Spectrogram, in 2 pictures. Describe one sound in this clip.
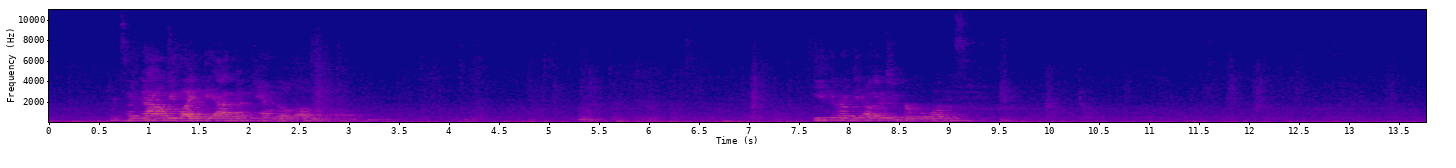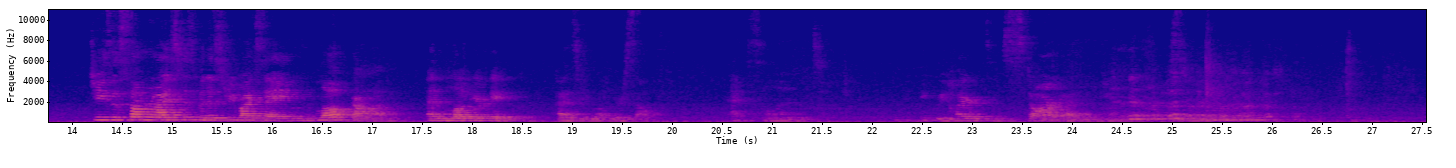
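A young man speaks calmly through a microphone in an echoing hall, pausing between phrases.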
